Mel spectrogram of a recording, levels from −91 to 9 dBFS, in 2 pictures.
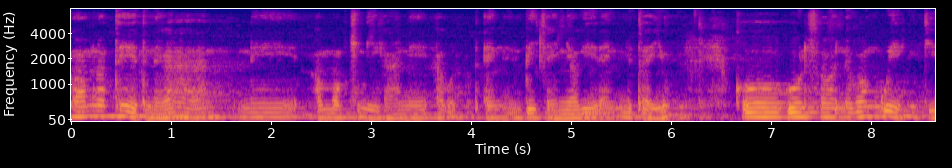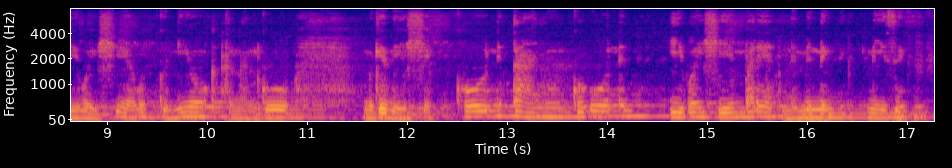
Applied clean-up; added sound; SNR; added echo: none; none; none; reverberation time 1.3 s.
